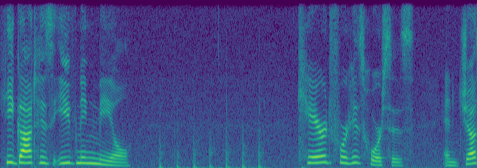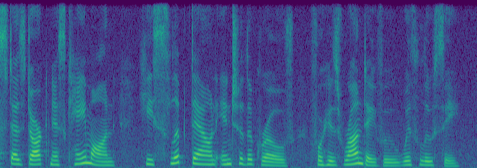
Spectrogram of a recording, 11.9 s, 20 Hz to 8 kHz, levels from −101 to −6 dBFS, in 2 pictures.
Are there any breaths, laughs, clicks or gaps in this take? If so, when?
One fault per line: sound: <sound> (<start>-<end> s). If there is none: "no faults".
sound: thud (1.9-3.4 s)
